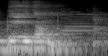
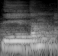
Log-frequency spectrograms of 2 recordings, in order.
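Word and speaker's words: பேதம்: Here, again it's pa pronounced as ba here, de, becomes da becomes ta here. Bedam, be, da, ma, bedam. Difference. It could be read as pedam also, but it does not make any sense.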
